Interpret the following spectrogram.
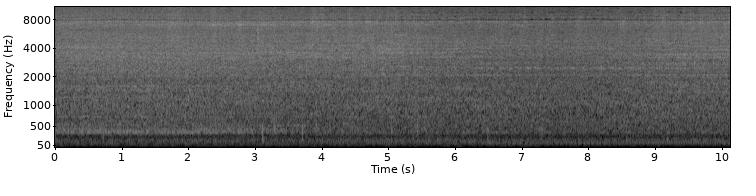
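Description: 2011 Hyundai Sonata's engine idling steadily, heard at close range from beside the front of the car.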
